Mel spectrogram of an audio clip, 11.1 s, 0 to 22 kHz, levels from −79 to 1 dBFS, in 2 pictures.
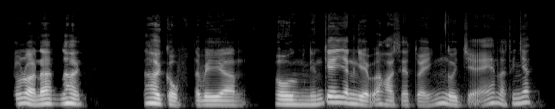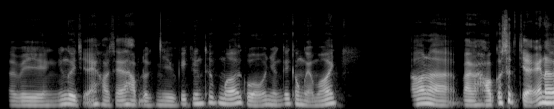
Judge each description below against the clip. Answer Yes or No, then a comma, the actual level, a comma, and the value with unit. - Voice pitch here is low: Yes, low, 125 Hz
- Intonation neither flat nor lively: Yes, average, 4.4 semitones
